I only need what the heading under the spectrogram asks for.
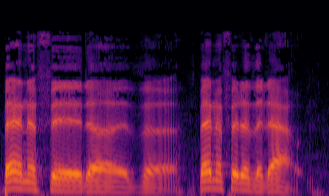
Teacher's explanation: the V sound is not being used. I'm using a schwa.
